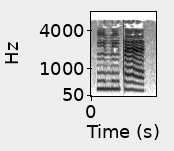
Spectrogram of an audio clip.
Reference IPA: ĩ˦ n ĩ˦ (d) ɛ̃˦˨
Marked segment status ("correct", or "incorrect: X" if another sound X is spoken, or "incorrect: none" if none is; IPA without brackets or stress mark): incorrect: t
